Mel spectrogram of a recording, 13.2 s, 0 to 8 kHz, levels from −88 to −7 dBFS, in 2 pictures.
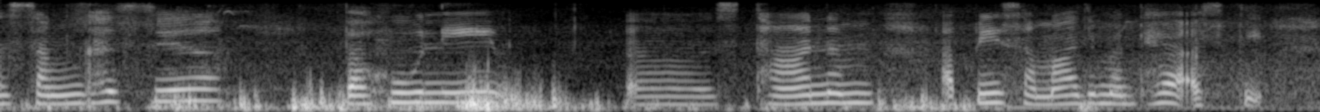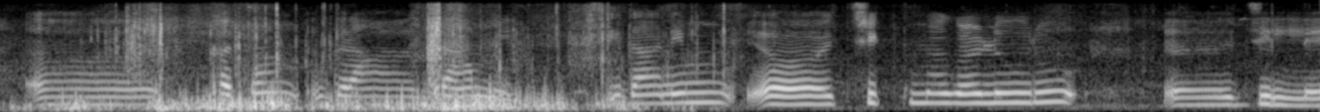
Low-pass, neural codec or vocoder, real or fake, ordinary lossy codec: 7.2 kHz; none; real; none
